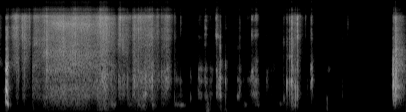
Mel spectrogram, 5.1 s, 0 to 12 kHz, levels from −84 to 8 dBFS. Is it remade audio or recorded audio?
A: remade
